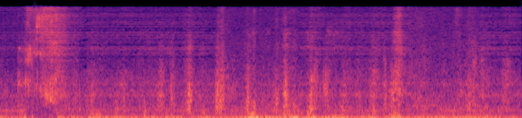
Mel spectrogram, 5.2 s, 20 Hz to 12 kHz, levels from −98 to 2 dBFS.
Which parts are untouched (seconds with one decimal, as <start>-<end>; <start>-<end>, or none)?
2.2-3.0; 4.1-4.8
